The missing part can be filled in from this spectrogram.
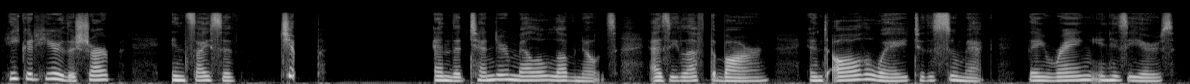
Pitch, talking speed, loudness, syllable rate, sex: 190 Hz, 150 wpm, -18 LUFS, 4.3 syllables/s, female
